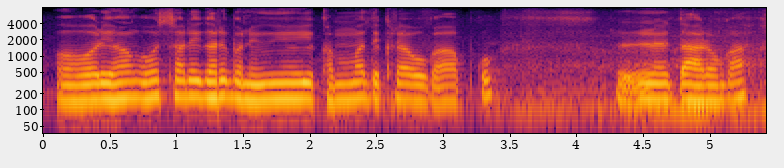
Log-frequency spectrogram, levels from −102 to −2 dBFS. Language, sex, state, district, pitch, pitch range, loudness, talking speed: Hindi, female, Uttar Pradesh, Jalaun, 150 Hz, 140-160 Hz, -22 LUFS, 190 wpm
